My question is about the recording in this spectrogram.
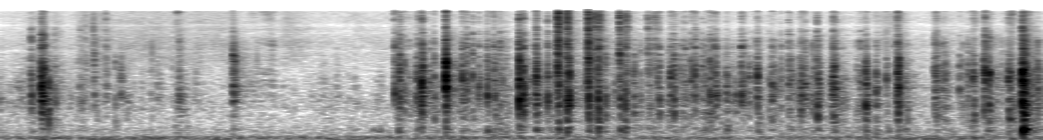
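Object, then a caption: Plastic computer keyboard. A black plastic computer keyboard held upright is tapped and scratched across its keys by fingertips. Sparse, quiet clicks in the first two seconds give way to a denser run of sharp, bright clacks and scraping. Each click dies away almost instantly.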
